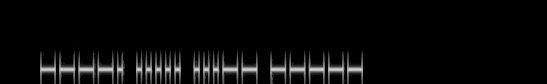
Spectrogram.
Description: Morse code, heard as a keyed tone, about 25 wpm, 700 Hz. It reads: 9530
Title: Numbers - 4-Digit 25wpm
